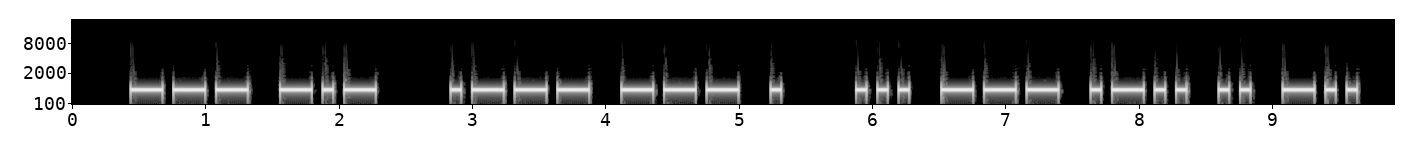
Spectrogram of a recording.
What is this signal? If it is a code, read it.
Morse code, heard as a keyed tone, about 15 wpm, 700 Hz. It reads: OK JOE SOLID
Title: K1USN SST QSO Practice 15wpm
